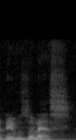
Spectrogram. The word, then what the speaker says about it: nevertheless: Cái này trọng âm vào số 3, nevertheless.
